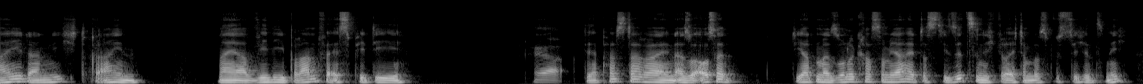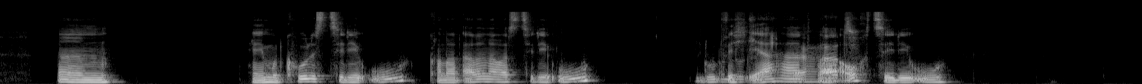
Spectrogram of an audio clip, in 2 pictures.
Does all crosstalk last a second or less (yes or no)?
no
